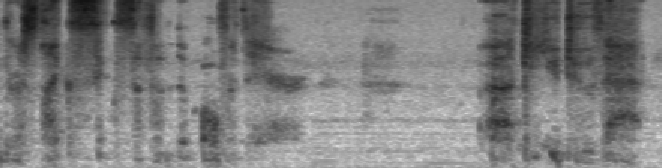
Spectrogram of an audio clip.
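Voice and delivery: hushed whisper close to the mic. Real, not acted. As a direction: whisper so the next room can't hear. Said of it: "You're being very quiet".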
